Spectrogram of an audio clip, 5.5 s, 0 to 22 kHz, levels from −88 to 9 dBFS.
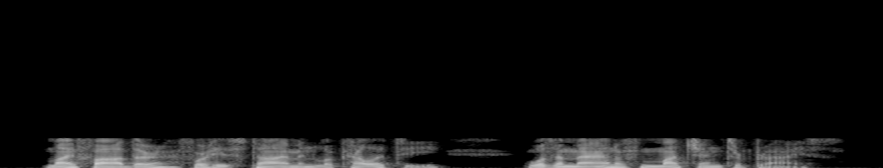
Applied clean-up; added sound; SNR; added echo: none; none; none; none.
